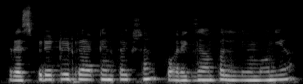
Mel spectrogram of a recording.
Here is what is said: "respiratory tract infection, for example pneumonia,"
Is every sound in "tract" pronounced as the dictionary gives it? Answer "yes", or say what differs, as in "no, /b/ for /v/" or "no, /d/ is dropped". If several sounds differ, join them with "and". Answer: yes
